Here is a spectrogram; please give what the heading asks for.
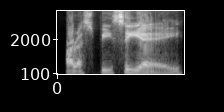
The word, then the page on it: RSPCA: American English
